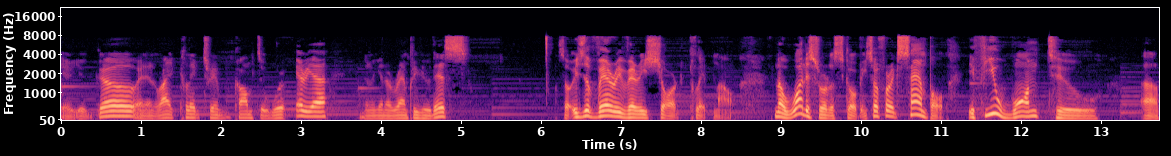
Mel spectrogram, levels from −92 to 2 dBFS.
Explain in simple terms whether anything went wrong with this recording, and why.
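Nothing went wrong here: the sound simply carries the normal marks of a call, since the microphone processing trims away the very deepest bass and the Opus call connection leaves nothing above 8 kHz, which is expected for this kind of call and not a fault.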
